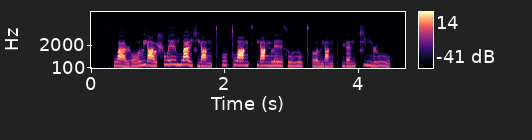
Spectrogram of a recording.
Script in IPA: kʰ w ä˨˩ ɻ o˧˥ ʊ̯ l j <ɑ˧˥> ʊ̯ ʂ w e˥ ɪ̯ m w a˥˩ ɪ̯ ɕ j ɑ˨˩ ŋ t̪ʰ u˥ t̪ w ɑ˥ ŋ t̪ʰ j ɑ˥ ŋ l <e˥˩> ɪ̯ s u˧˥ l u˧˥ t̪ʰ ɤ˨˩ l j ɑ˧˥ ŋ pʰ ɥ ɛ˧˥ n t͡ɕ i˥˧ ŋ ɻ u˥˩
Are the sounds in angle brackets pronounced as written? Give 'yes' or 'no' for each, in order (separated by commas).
yes, no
